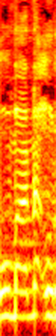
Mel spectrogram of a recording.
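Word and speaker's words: أمناء: bin smitth Al ulama umanaur Rasul Tapi bacanya Al ulama amanaur Rasul saya katakan salah kenapa Karena di sini umana jam taksir ya para ulama itu adalah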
